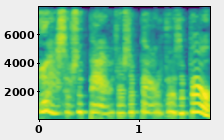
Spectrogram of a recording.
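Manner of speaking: shrieked, very high-pitched, rushed screaming. Retelling seeing a bear while car camping, the speaker re-enacts screaming to the boys. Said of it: "we just started screaming".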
